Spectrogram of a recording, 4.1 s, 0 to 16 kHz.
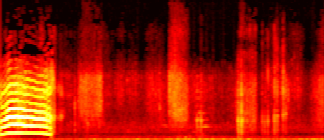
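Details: Stray orange tabby cat speaking in cat language as it rubs against a person and is groomed with a brush, recorded on a GoPro HERO8: one loud, bright meow lasting over half a second, then a low rumbling background with scattered soft rustles and taps.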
